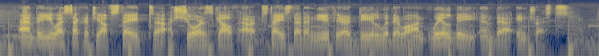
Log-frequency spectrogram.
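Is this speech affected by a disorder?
No.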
